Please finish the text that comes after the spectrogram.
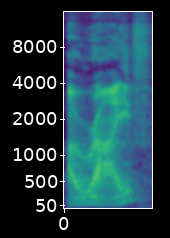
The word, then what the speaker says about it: arrive: However, in two-syllable verbs, prepositions, and connectors, it's usually stressed on the second syllable. So we've got arrive, behind, before, right?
